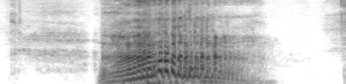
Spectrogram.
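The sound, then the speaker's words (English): A person imitates a horse with one loud, rough, drawn-out neigh whose pitch swoops up and then slides back down, lasting just under a second, with near-silence before and after. “That's a horse noise, isn't it?”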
